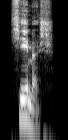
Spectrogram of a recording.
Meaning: chemical
- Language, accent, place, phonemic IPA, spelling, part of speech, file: German, Germany, Berlin, /ˈʃeːmɪʃ/, chemisch, adjective, De-chemisch.ogg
